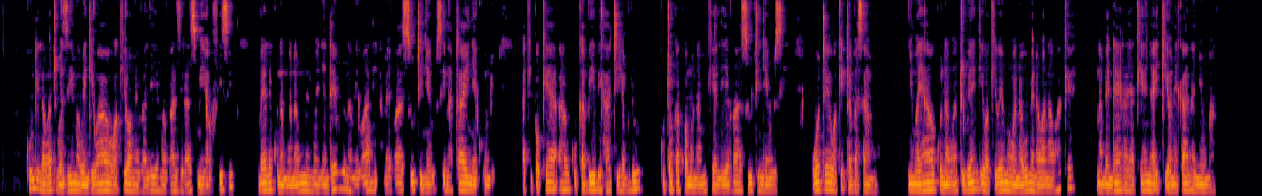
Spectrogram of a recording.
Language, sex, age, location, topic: Swahili, male, 25-35, Kisumu, government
